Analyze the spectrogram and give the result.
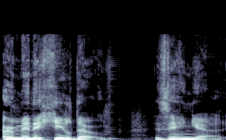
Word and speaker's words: Hermenegildo Zegna: Hermenegildo Zegna. – What was the name of the designer? Hermenegildo Zegna.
